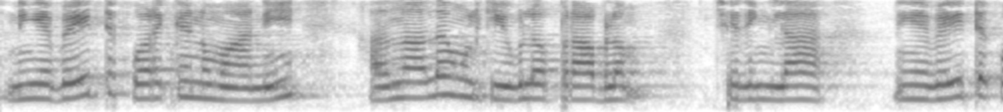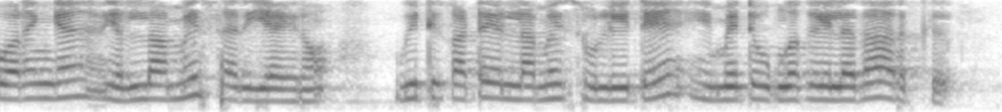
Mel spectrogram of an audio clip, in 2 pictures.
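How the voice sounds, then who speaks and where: A cartoonish character voice squeaks out at an extremely high pitch. Its pace is moderate. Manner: calm, soothing, polite.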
